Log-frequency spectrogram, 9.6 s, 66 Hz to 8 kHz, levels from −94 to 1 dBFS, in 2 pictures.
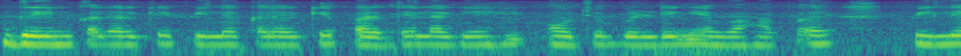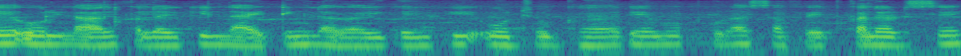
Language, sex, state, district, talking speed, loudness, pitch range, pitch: Hindi, female, Punjab, Fazilka, 205 wpm, -21 LUFS, 170-185 Hz, 180 Hz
